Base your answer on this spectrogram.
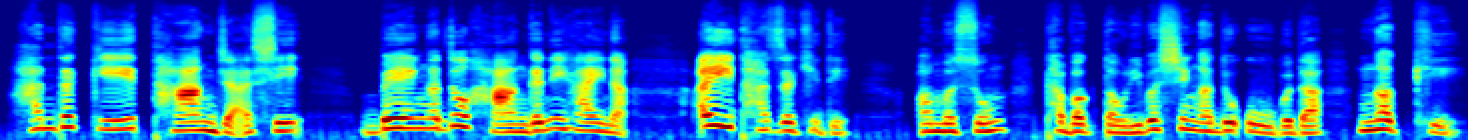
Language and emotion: Manipuri, surprised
